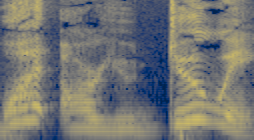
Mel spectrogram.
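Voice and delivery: play-acted, drawn-out, swooping, high scream, very slow. Retelling the principal running at students playing drums: imitating someone screaming. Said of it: "he's screaming at us".

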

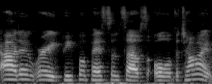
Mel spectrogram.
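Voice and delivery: ordinary delivery

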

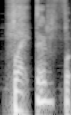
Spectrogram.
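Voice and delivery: put-on high, botched Scottish accent that sounds Russian. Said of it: "You're sounding like a defector from Russia".

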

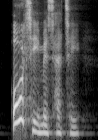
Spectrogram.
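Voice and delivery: plain

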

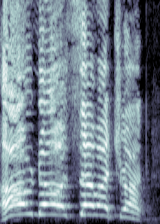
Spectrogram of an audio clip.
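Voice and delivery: shouting pitched very high. On a calming podcast, talking to Mom about driving alert, yelling. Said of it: "You're yelling again".

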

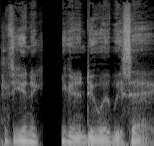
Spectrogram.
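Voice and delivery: mafia tough-guy, mob heavy voice. Quoting a mafia character from a film scene, imitating the mafia guy. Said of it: "That's that guy".

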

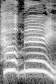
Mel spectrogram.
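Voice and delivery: mock shout, pitched very high. Recapping an episode, acting out a character's line, retelling a shout. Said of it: "He shouts".

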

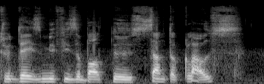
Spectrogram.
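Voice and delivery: mock French accent. Telling the Santa Claus myth after being asked for a French accent. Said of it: "in a French accent?".

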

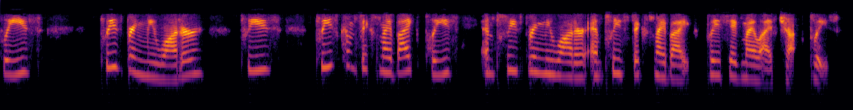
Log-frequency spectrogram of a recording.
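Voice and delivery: put-on pleading tone. Retelling a friend's text asking for help: imitating a pleading text. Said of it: "a pleading text from you that went something like".

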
